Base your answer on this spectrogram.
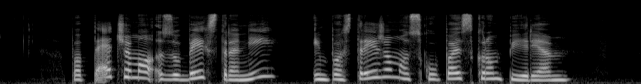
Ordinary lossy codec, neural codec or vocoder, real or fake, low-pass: none; none; real; 10.8 kHz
